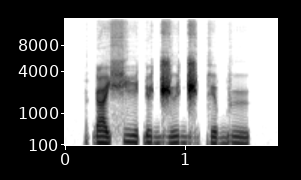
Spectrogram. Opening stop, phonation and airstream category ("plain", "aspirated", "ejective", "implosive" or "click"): implosive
